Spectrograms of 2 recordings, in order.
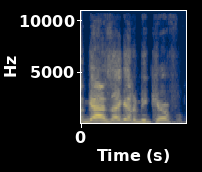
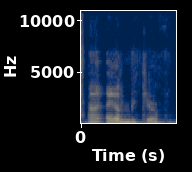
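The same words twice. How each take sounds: First: Said in the usual way. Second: Muttered under his breath, much softer; half to himself, far quieter; much softer aside. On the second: Real, not acted. Vlogger warning himself in a much softer aside.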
